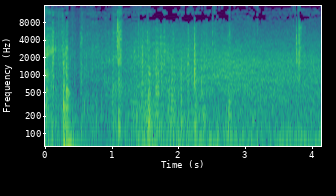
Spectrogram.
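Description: Rumbling handling noise on a phone microphone as it is moved about, with several scattered knocks and clunks, the loudest about a third of a second in.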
